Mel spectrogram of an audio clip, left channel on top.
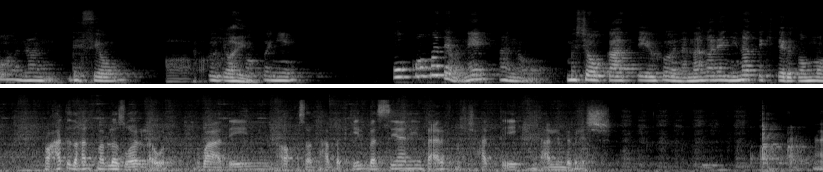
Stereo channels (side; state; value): both; different; correlation 0.00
